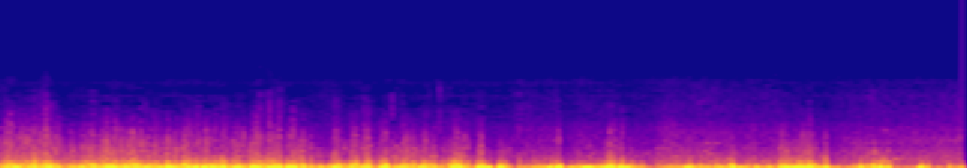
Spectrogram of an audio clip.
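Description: Wind buffeting the camera microphone: a loud, low, gusting rumble that cuts in suddenly.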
